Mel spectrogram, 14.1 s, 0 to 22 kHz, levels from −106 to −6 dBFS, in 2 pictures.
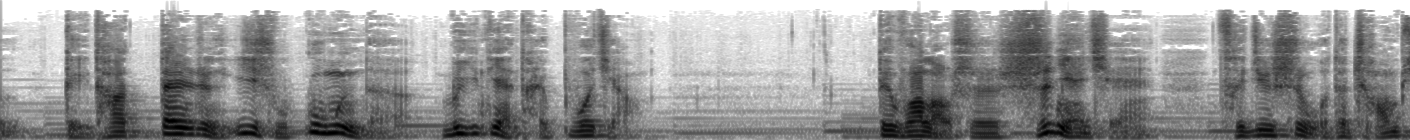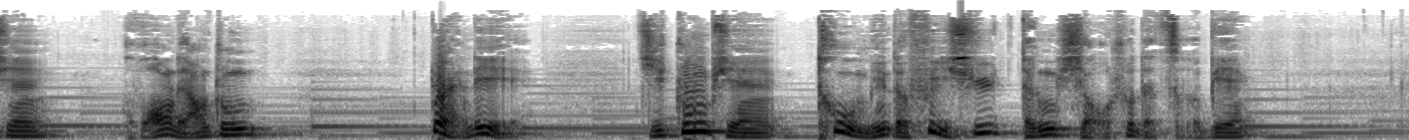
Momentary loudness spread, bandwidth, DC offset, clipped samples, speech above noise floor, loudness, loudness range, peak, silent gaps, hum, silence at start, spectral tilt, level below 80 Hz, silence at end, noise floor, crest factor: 17 LU; 16.5 kHz; under 0.1%; under 0.1%; 34 dB; -14 LUFS; 4 LU; 0 dBFS; none; none; 0 s; -5 dB/octave; -50 dBFS; 0.45 s; -47 dBFS; 16 dB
